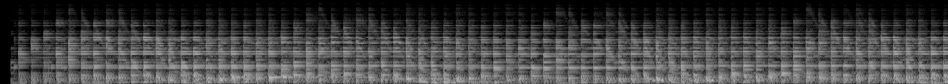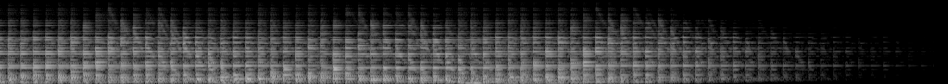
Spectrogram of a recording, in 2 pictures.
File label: Prophet Rev2; RME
